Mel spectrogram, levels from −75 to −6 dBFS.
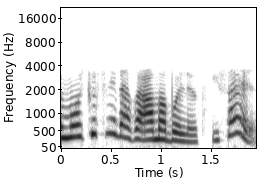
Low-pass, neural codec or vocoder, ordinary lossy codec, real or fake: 3.6 kHz; codec, 16 kHz, about 1 kbps, DyCAST, with the encoder's durations; none; fake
